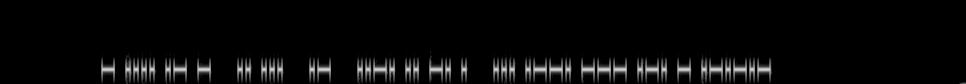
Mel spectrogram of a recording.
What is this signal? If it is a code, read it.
Morse code, heard as a keyed tone, about 30 wpm, 700 Hz. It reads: THAT IS A FINE SPORT.
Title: Sentences from Top 1000 Words - Review Part 4 - 30wpm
